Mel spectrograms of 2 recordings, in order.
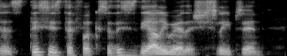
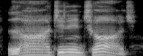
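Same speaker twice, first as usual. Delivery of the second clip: drawn-out, higher-pitched mock swagger; swaggering attitude; 5 semitones higher, much slower than usual. Announcing her arrival with attitude, mock swaggering. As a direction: stretch it out with big attitude. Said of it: "here she comes with the attitude".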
